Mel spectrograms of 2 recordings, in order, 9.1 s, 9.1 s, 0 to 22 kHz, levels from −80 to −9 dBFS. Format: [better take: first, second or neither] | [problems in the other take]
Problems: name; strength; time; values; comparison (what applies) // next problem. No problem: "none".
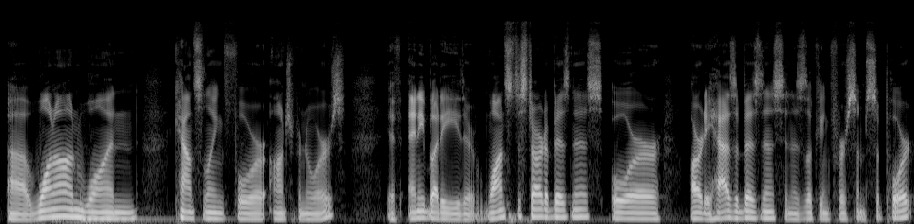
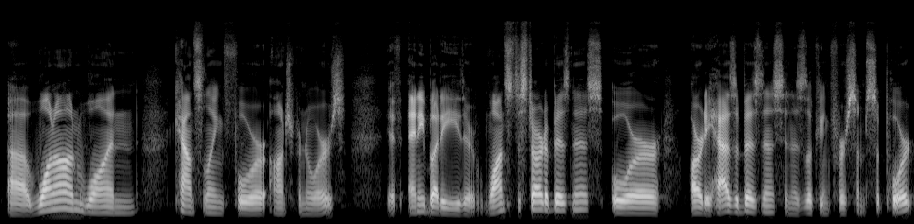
first | thin; very; fading below 350 Hz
